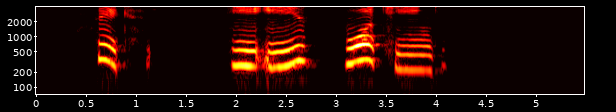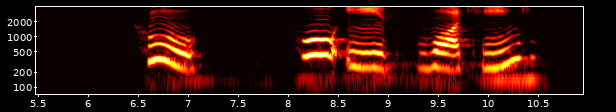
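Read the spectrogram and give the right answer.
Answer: he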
